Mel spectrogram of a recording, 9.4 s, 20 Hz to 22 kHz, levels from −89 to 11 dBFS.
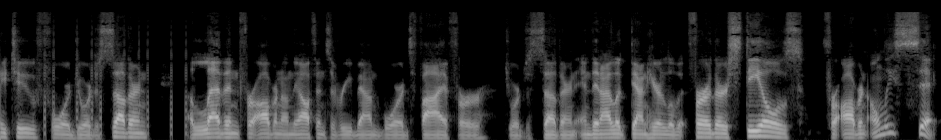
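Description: Speech, with GSM signalling bursts from 0.44 to 1.87 s: galloping ticks and 217 Hz buzzes, about 15 dB down, from a nearby phone's radio getting rectified.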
